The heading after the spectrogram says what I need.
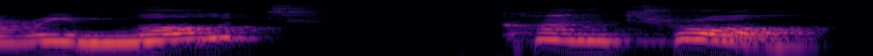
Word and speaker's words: remote control: this one right here notice a remote control right the stress syllable goes in troll a remote control can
